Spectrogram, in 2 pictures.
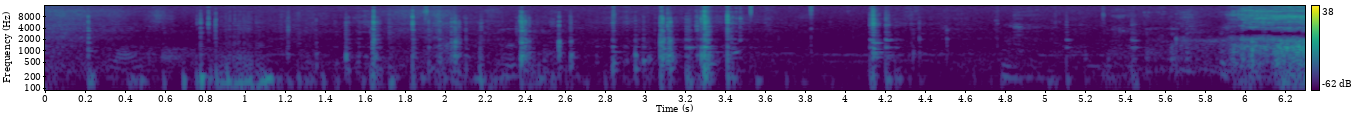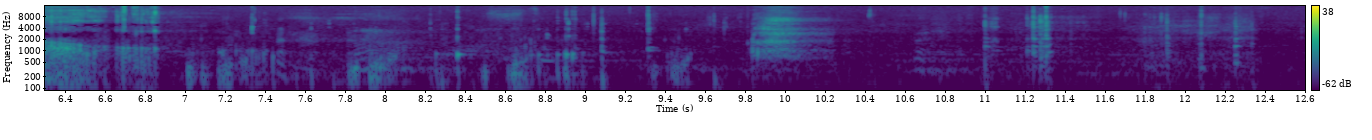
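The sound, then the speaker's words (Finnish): Someone sips water, with small mouth and bottle clicks, a louder gulping swallow partway through and another shorter one later, over faint background rustling. “mä hörppään vettä tässä välissä.”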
